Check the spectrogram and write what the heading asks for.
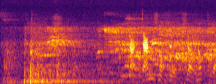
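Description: A dodgeball thuds sharply about half a second in. Several players' voices shout over it, echoing in a large sports hall.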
